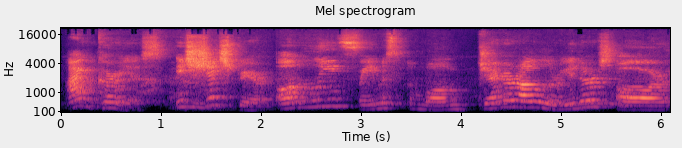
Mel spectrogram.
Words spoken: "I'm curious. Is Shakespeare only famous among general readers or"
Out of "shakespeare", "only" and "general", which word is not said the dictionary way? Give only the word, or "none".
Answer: shakespeare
